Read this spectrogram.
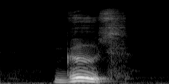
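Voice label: "goose", English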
